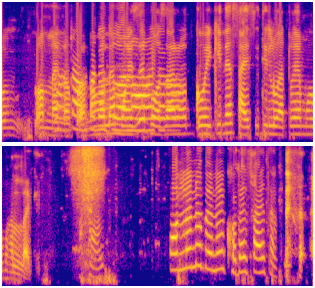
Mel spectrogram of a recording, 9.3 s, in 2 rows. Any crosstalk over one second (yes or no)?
yes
